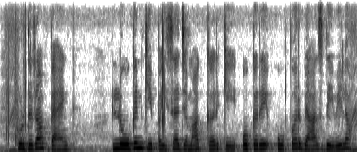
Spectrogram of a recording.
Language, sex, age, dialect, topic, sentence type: Bhojpuri, female, 25-30, Western, banking, statement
